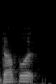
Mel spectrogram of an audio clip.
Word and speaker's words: doublet: the meal get the one double so nice pronounced doublet doublet I've never even heard of a doublet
